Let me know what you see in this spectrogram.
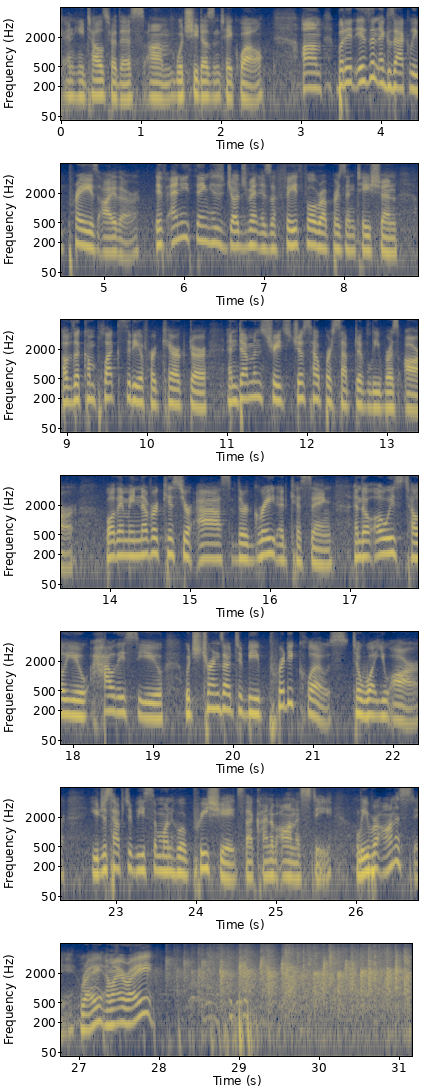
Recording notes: Hear the Astro Poets LIVE at the Strand. Take their podcast to the Strand for a live event full of laughs.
